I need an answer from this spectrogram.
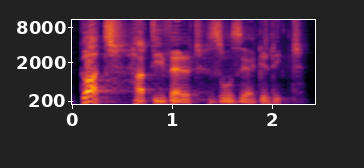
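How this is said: The stress falls on the word Gott. It was God himself who loved, not anyone else. "Ich möchte allerdings die Betonung ein bisschen anders legen"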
